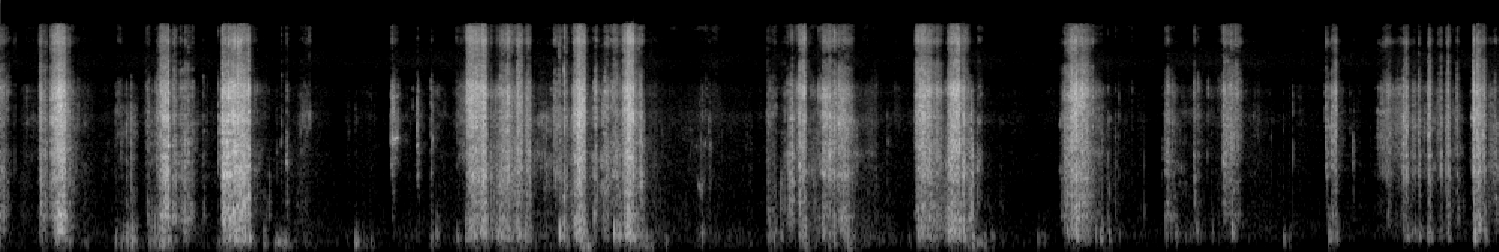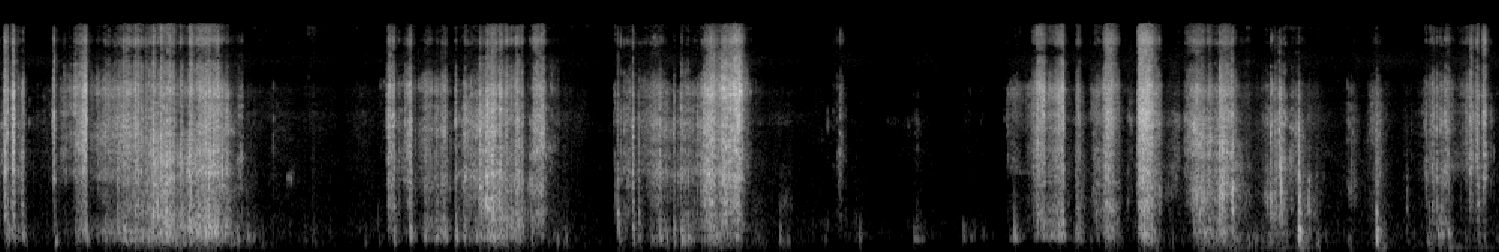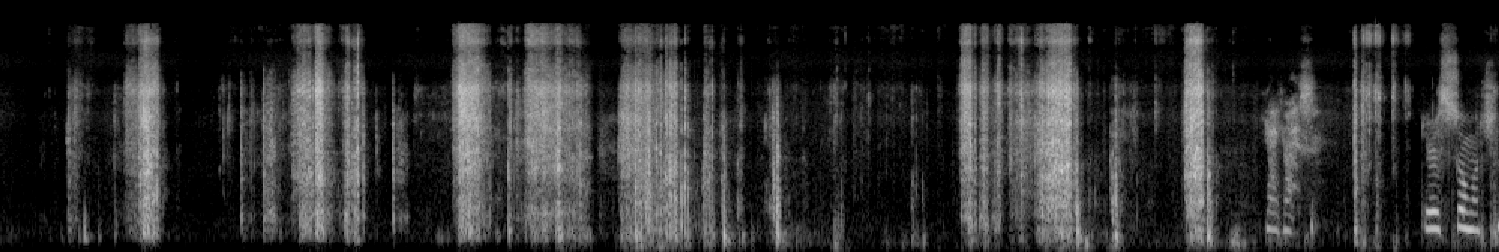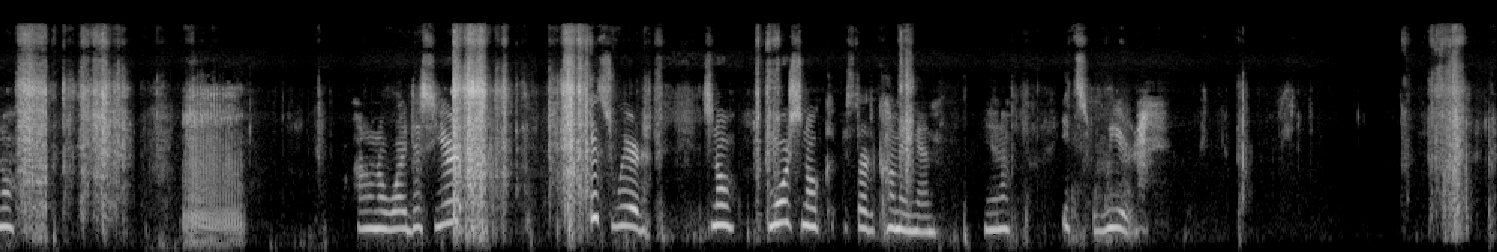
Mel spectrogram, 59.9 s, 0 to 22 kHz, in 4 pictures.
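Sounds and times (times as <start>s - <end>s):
shovel scraping snow: 0.0s - 0.8s, 1.4s - 2.6s, 4.6s - 6.5s, 7.7s - 9.8s, 10.6s - 12.5s, 13.3s - 17.5s, 18.8s - 22.6s, 25.1s - 28.0s, 30.6s - 31.7s, 32.4s - 33.7s, 34.4s - 37.8s, 39.5s - 41.2s, 41.8s - 43.1s, 44.3s - 47.4s, 49.1s - 53.2s, 59.0s - 59.9s.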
